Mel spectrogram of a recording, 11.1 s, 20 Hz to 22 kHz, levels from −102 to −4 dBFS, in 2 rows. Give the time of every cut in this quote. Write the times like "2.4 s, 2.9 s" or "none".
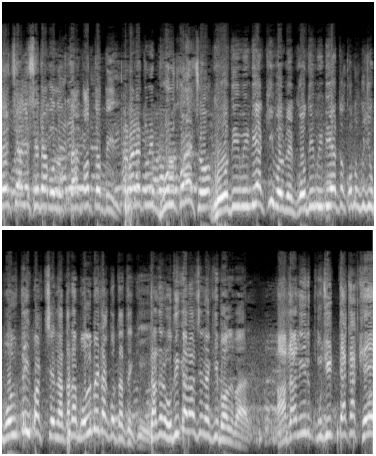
1.9 s, 3.0 s, 7.7 s, 9.7 s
